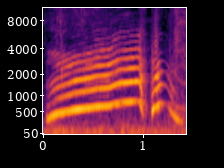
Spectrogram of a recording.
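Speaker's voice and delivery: high loud whoop; whooping cheer. Real, not acted. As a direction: whoop in triumph. Celebrating a kill.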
